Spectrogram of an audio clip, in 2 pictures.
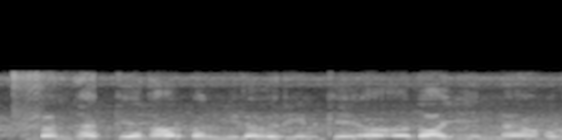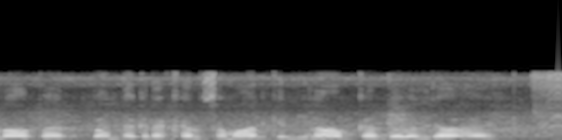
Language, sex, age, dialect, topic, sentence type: Magahi, male, 31-35, Central/Standard, banking, statement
